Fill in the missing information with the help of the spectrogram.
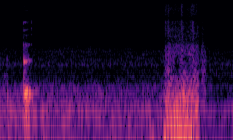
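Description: A short throaty voiced burst, then a longer rough low belch-like noise; burping.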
